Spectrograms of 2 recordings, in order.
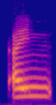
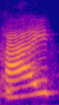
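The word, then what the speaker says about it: Hye: No sé si lo dije bien, porque no me, eh, sé pronunciar o sea, yo le digo Hay, pero creo que sí se pronuncia Hey.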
